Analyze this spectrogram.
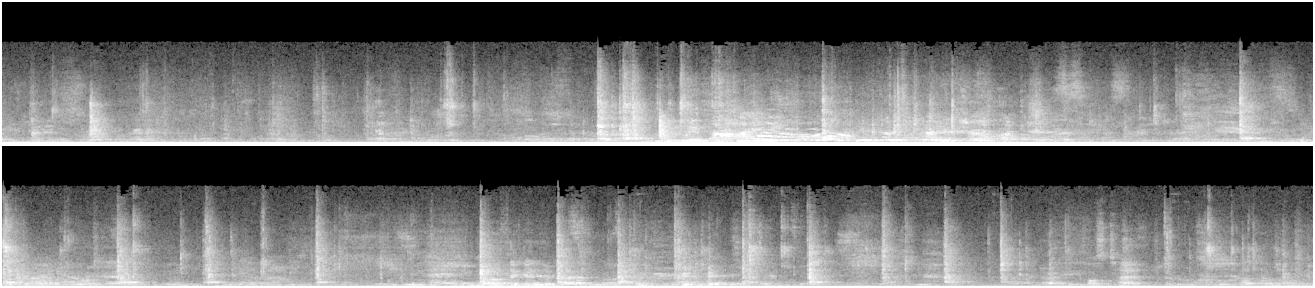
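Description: Young people clap their hands.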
